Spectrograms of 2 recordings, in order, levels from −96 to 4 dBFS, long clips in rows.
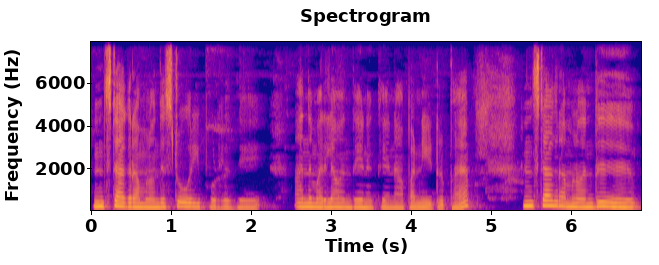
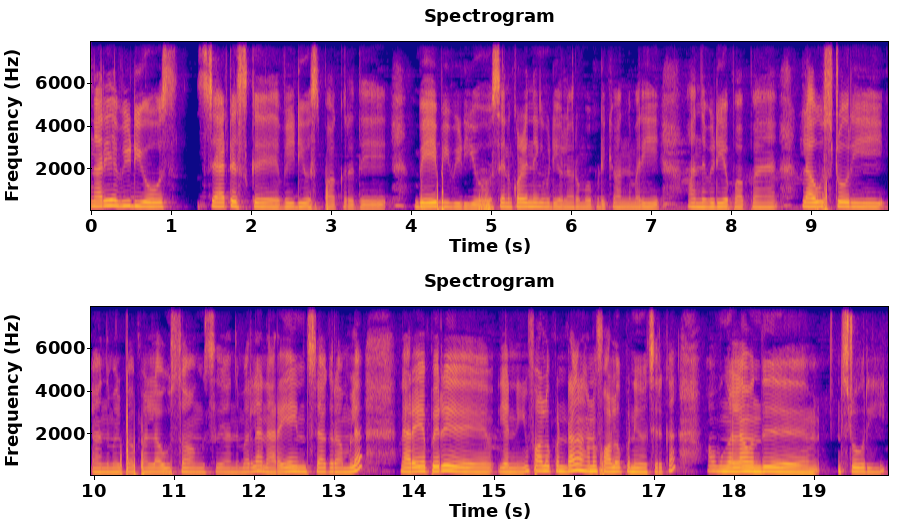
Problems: none marked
